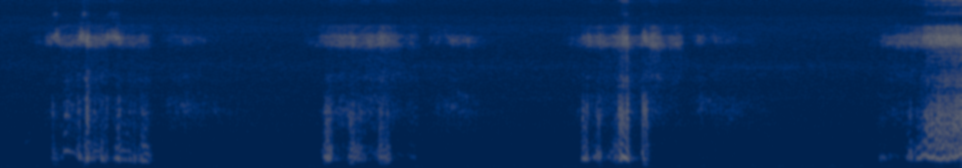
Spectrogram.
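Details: Ruso, a pet Chihuahua, snoring while very tired. Low, rasping, snorting breaths come in bursts roughly every two and a half to three seconds, four in all, with quiet pauses between them.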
